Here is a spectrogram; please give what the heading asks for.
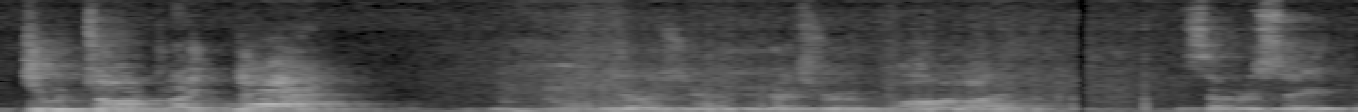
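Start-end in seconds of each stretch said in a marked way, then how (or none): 0.1-1.3 high, slow, pointed rebuke; a mother shutting down a slur; mother's scolding. Retold or imitated. Mother warning her son, a high pointed rebuke. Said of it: "my mother would say".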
